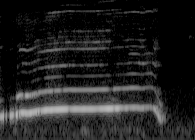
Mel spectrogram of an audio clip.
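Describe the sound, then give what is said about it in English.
A single voice lets out a loud, drawn-out Arkansas hog call: a rising "woo" held steady for about two seconds, then sliding down and cutting off, with no other talk. “Pig sooie, something like that, right?”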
